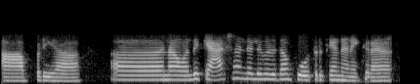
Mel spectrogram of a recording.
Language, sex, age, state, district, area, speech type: Tamil, female, 18-30, Tamil Nadu, Chennai, urban, conversation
